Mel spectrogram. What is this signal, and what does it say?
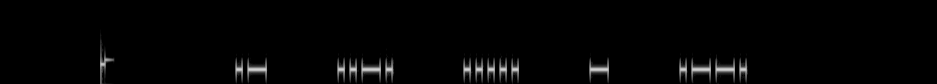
Morse code, heard as a keyed tone, about 20 wpm, spaced as for 9 wpm, 700 Hz. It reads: AF5TP
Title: USA Call Signs - 5 Characters - 4x Character Spacing - 20wpm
